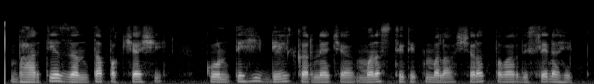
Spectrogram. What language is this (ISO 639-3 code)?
mar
